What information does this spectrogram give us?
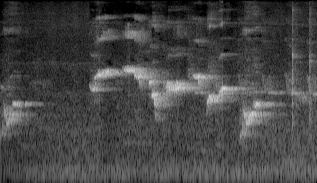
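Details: White-rumped shama singing imitated phrases: a short, fluid warble of high whistles and slurred notes rising and falling in quick succession.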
